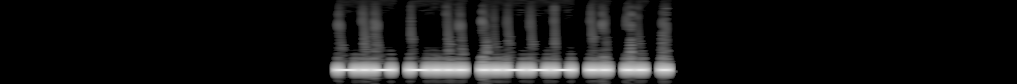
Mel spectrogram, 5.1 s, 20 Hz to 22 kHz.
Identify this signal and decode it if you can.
Morse code, heard as a keyed tone, about 40 wpm, 700 Hz. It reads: KB2IIE
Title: USA Call Signs - 6 Characters - 40wpm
